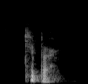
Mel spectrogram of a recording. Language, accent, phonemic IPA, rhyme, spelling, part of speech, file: English, Southern England, /ˈkɪpə(ɹ)/, -ɪpə(ɹ), kipper, noun / verb / adjective, LL-Q1860 (eng)-kipper.wav
- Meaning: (noun) 1. A split, salted and smoked herring or salmon 2. A male salmon after spawning 3. A patrol to protect fishing boats in the Irish and North Seas against attack from the air 4. A torpedo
